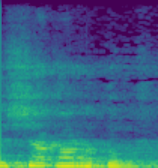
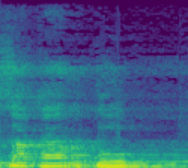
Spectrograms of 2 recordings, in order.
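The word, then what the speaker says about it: شكرتم: Kalau kamu bersyukur, la in syakartum pakai sin gede. Kalau kita bacanya la in sakartum, apa tuh artinya? Sakaro. Ini sebetulnya mah ada Ustadz Kiai Haji Sabit ini di sini. Beliau lebih mafhum itu. Kalau syakaro itu syukur pakai sin gede ya Ustadz ya. Tetapi ketika dibaca sin kecil, sakaro, itu mabok.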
